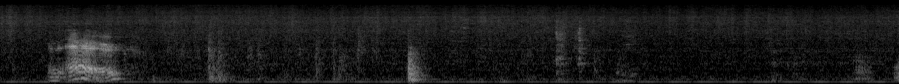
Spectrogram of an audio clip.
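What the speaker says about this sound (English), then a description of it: "we're just going to fry our tortillas like normal" Tortillas frying in a pan for enchiladas give a continuous soft sizzle and hiss, with a brief louder crackle near the start and a person talking quietly over it.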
